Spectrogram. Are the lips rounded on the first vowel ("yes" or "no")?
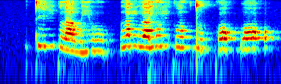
no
